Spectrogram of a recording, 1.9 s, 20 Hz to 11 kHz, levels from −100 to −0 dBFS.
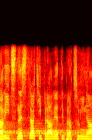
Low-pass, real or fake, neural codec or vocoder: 7.2 kHz; real; none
